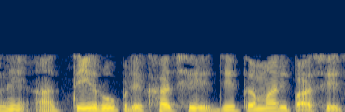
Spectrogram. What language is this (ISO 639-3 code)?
guj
